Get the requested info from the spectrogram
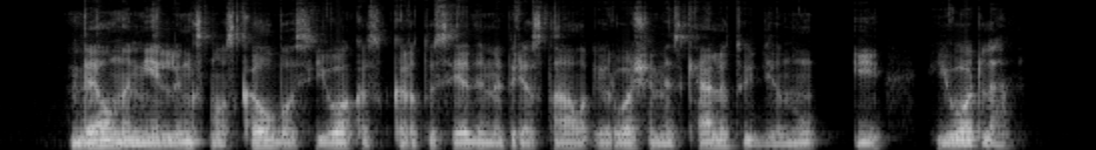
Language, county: Lithuanian, Alytus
